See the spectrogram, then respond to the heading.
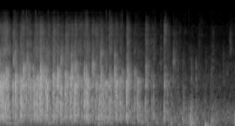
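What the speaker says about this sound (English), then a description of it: "Give a huge round of applause for our superintendent, Dr. Watlington." An audience at a civic event gives a round of applause for the school superintendent, a dense burst of clapping that starts strong and thins out over a few seconds into scattered claps.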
